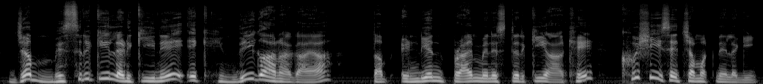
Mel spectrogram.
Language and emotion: Hindi, happy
